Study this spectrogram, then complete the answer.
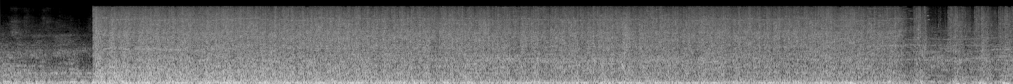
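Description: A machine gun fires long, rapid bursts in a large echoing hall.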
